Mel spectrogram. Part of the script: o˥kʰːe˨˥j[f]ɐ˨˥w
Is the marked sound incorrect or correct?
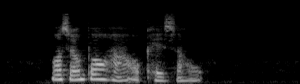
incorrect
